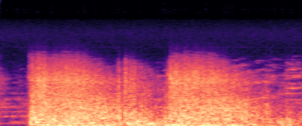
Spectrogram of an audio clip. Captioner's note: cannons booming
